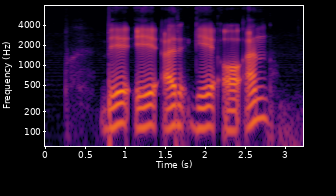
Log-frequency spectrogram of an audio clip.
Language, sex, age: Norwegian, male, 44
